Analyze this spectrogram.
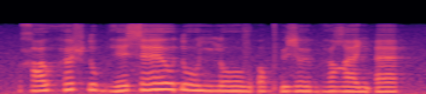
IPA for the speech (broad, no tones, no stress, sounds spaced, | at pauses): x ɑ ʊ̯ h œ ɬ ɗ o bʱ e s ɛː ʊ̯ ɗ oː ɲ n oː v ʔ ɔ pʼ y z øː bʱ œ ʁ æː ɲ ʔ æ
